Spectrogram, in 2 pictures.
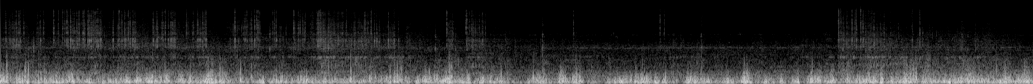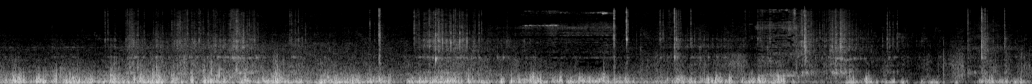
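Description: Tyres hum on pavement as a scooter rolls along.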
